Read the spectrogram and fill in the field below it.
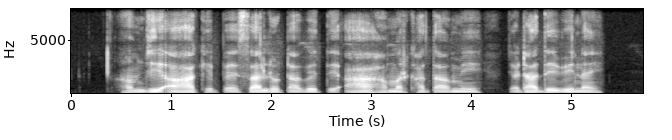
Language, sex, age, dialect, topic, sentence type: Magahi, male, 25-30, Northeastern/Surjapuri, banking, question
